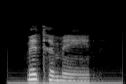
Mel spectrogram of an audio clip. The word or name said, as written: mythomane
